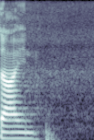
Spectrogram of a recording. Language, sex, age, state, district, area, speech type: Bodo, male, 45-60, Assam, Kokrajhar, rural, read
